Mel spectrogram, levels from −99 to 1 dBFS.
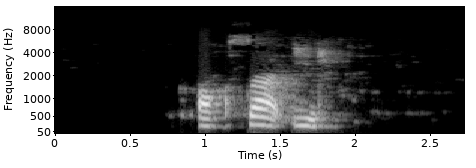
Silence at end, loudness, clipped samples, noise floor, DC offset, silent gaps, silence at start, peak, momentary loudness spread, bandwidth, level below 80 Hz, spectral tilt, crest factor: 0.95 s; -16 LUFS; under 0.1%; -76 dBFS; under 0.1%; none; 0.95 s; -2 dBFS; 10 LU; 7 kHz; -78 dBFS; -5.5 dB/octave; 18 dB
